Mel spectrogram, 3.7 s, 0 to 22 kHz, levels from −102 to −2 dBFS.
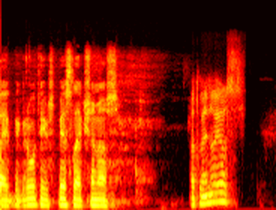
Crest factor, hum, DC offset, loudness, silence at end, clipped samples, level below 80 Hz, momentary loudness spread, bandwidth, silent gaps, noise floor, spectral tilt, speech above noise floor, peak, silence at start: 18 dB; none; under 0.1%; -25 LUFS; 0.45 s; under 0.1%; -52 dBFS; 17 LU; 9.4 kHz; none; -63 dBFS; -5 dB/octave; 38 dB; -8 dBFS; 0 s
